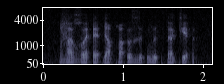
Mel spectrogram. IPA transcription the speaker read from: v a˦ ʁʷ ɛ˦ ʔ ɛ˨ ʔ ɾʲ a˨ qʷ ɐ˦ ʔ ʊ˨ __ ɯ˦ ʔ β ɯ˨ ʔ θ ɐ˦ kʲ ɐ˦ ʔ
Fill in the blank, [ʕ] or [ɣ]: ɣ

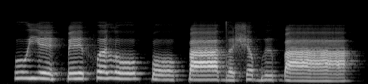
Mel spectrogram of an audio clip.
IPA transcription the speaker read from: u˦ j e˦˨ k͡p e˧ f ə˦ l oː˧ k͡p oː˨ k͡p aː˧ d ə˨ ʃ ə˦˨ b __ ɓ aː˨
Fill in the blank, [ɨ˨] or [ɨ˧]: ɨ˧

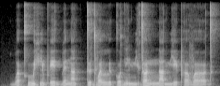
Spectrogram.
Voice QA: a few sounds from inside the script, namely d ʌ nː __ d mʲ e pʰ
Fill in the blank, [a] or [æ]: a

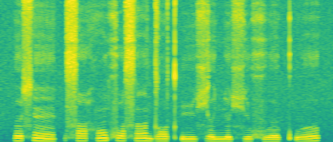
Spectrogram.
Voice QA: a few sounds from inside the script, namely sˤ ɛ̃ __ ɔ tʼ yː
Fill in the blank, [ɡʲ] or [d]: d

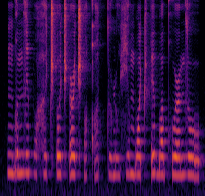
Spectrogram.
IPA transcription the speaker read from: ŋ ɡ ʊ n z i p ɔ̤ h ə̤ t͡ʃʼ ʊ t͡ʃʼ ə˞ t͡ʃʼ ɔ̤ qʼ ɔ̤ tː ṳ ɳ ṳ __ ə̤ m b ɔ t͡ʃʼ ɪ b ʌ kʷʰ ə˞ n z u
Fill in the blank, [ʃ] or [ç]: ç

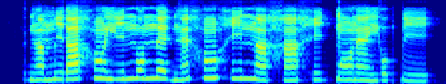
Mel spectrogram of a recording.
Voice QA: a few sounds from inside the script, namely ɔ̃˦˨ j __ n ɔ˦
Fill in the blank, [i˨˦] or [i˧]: i˧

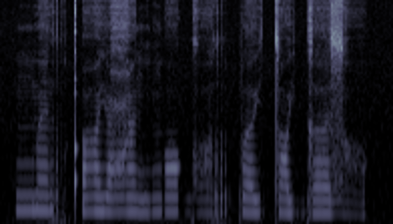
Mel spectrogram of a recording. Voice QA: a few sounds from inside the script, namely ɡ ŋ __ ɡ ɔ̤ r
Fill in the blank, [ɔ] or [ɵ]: ɔ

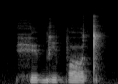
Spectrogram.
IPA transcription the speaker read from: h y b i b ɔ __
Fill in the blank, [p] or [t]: t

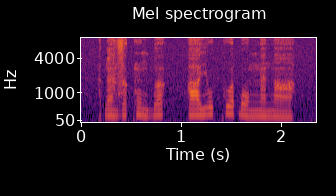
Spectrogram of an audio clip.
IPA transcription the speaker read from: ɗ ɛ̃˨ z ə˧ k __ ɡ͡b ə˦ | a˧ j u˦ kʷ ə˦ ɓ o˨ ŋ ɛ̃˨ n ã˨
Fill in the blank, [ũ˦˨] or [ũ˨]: ũ˦˨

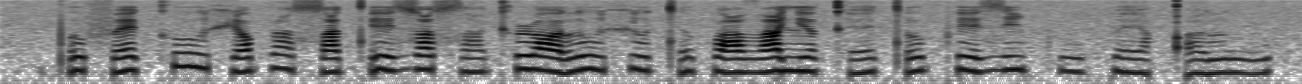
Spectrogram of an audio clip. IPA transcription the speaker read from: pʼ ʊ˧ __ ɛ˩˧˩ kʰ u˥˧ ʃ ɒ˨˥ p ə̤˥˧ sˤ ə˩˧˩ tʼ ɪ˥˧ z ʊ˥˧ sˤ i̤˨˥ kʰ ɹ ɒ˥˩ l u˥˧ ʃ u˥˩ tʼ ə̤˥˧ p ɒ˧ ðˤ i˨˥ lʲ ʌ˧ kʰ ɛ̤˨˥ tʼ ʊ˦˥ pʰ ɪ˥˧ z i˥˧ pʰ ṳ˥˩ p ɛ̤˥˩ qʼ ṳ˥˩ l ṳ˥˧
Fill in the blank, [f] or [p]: f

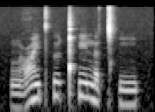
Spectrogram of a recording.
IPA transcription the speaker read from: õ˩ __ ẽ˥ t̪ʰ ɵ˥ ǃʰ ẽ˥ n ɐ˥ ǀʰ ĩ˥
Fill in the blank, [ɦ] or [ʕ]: ʕ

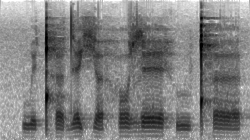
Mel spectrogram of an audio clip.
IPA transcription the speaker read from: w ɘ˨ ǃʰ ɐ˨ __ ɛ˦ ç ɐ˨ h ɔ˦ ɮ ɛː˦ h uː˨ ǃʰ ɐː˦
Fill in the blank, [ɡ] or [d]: d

